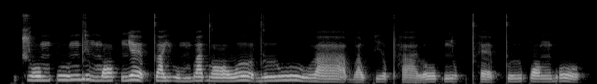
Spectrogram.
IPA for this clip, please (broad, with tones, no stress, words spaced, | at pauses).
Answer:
t͡ɕoː˧mpuː˧˥ndi˥˨mɔː˧k̚ ɲɛː˥˨p̚t̪a˧jʋu˩˧mba˧˥ dɔː˧ ʋɤː˥˨ dɯː˧˥ʋuː˥˨ ʋaː˧˩ ba˩wki˧˩ə̯pʰaː˩ loː˧p̚ɲo˥˨p̚t̪ʰɛː˧˩p̚ t̪ɯː˧˥pɔː˧˥ŋ bo˥˨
